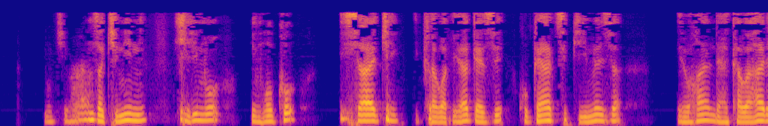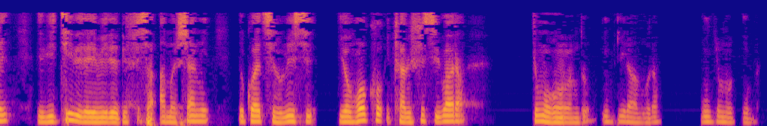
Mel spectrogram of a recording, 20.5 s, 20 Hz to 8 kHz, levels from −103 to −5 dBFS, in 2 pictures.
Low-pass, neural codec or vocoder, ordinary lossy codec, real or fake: 7.2 kHz; codec, 16 kHz, 1 kbps, FunCodec, trained on Chinese and English, 50 frames a second; MP3, 24 kbps; fake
